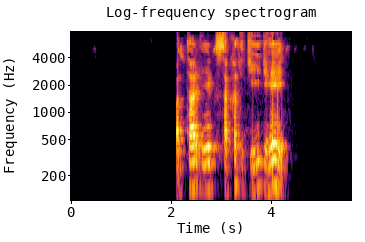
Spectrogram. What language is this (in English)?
Gurgula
